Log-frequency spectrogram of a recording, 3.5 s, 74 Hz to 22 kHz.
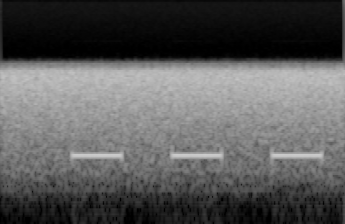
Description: Telephone call progress tone (single-tone plan, as in Europe, Japan and elsewhere), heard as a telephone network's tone, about 420 Hz, 0.5 s on and 0.5 s off, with phone line noise. Busy tone.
